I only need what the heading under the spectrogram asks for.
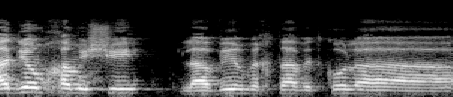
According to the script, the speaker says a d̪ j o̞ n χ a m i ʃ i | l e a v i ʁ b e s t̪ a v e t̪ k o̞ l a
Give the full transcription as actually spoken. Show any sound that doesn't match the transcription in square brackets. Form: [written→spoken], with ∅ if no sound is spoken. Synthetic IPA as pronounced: a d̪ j o̞ [n→m] χ a m i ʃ i | l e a v i ʁ b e [s→χ] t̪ a v e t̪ k o̞ l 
